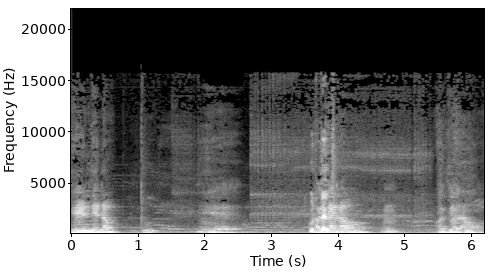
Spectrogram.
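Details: Adult client with Parkinson's disease, dysphonia, dysarthria and dementia, counting aloud forcefully during a voice therapy session; speech reported improved after therapy; hypokinetic dysarthria with dysphonia.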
